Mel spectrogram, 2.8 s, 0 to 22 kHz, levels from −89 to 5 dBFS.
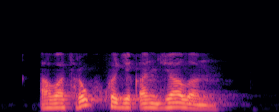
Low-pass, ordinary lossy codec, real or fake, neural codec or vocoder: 3.6 kHz; AAC, 32 kbps; real; none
